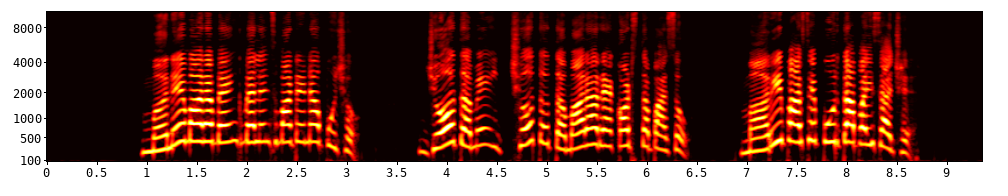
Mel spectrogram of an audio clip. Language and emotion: Gujarati, angry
